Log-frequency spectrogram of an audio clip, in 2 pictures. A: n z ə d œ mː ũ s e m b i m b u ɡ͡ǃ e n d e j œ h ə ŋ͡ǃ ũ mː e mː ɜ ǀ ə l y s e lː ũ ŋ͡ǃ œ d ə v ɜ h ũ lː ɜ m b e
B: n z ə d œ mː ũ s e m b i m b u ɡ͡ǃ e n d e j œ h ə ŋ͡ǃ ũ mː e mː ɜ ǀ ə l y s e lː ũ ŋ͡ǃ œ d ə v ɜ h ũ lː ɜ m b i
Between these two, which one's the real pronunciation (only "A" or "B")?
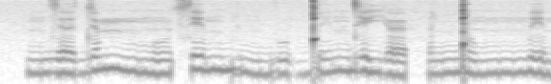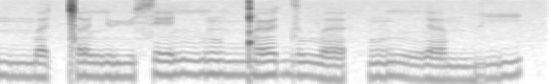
B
